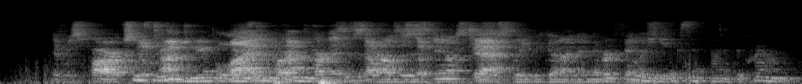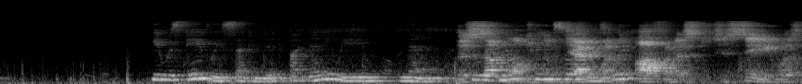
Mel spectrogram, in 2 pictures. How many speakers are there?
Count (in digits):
3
